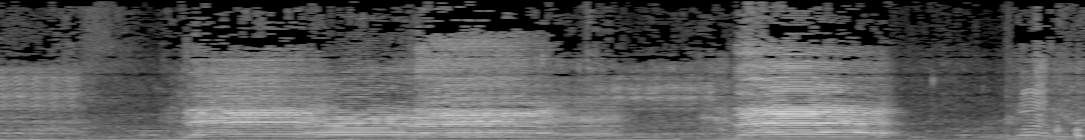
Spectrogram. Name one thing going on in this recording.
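Goats bleat loudly and close by.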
